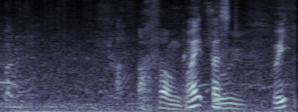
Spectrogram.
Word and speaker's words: harfang: en langue franque, le H se prononce en H aspiré.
